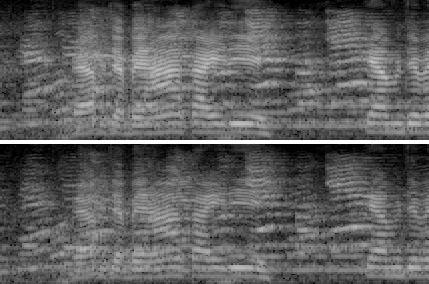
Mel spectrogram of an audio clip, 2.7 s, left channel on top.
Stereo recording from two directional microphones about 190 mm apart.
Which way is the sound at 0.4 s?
5° left (ahead or behind).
